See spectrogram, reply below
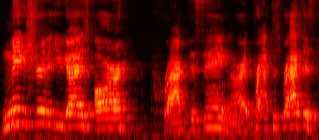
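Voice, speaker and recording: A man, a martial arts instructor, calling out self-defense moves step by step in an empty martial arts school, with sharp shouts on the strikes. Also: sits high, takes it slowly, echoey room, recorded from a distance. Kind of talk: filmed self-defense lesson.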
